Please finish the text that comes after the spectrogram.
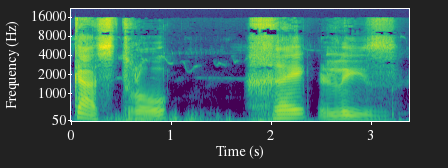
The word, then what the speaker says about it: Castrojeriz: La rota, c'est le J qui est là, qui se prononce toujours R. D'où le nom, la rota. Donc là, nous disons Castrojeriz.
